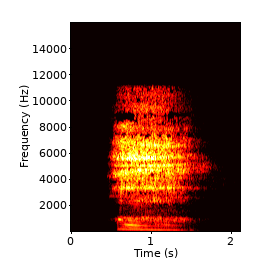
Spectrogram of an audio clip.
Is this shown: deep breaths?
yes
